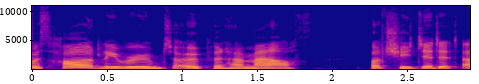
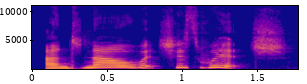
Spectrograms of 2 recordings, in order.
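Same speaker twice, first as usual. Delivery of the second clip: higher, slow wondering question; puzzled Alice; 7 semitones higher, slower than usual. A narrator's reading. Alice to herself, nibbling the mushroom, puzzled. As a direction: wonder it aloud, drawn out and high.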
